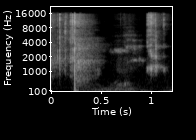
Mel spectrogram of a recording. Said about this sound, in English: So I got to crack a cold one up for him.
